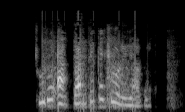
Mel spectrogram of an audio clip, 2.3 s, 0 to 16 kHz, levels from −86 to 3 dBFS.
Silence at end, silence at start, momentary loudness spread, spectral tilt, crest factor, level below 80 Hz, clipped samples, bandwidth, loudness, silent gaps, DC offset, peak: 0.45 s; 0.5 s; 14 LU; -5.5 dB/octave; 18 dB; -60 dBFS; under 0.1%; 11.5 kHz; -23 LUFS; none; under 0.1%; -6 dBFS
